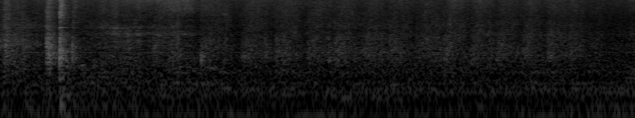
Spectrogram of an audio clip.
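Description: Near silence: quiet room tone, with a couple of brief soft clicks about half a second in.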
